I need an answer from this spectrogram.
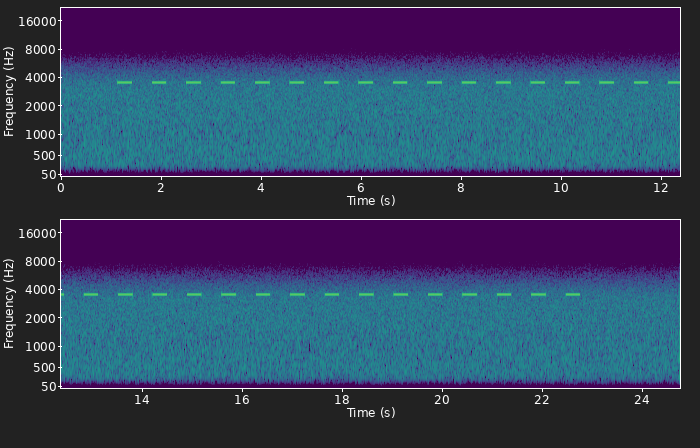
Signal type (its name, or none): none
